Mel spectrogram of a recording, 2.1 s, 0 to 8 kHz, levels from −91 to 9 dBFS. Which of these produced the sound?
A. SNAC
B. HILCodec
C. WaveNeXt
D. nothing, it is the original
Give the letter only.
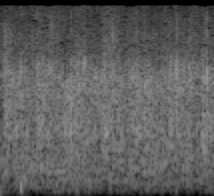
D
